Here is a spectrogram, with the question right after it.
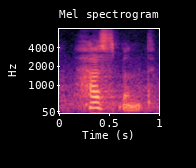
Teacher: as you see the first syllable is stressed but the second distress which contains the schwa sound it's not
